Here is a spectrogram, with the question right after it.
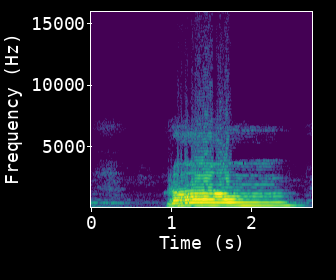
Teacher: रा को हमने लंबे समय तक खींचा तो या ऊंचे स्वर में जिसको जब बोला लंबे स्वर तक तो वह कहलाएगा प्लूत।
